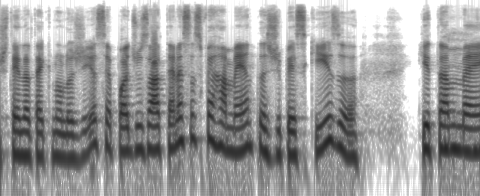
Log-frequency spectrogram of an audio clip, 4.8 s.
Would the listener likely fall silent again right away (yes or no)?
yes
